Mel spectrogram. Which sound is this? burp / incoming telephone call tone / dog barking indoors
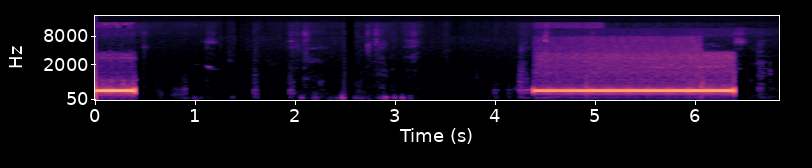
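incoming telephone call tone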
